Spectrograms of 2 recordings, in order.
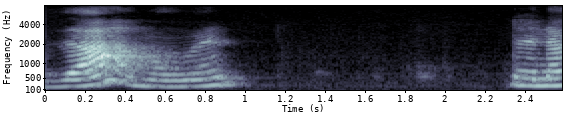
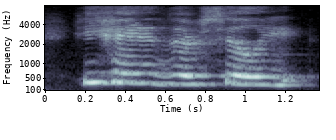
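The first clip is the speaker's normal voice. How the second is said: plain reading voice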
